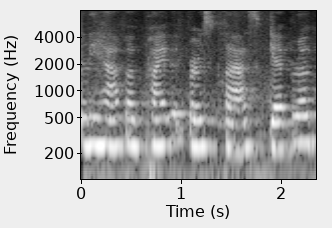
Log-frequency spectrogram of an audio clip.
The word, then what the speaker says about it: Gebra: Gebra rhymes with zebra.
